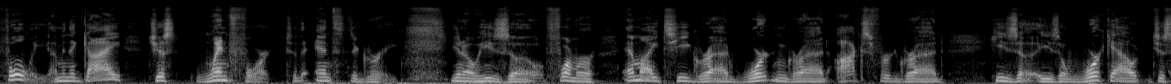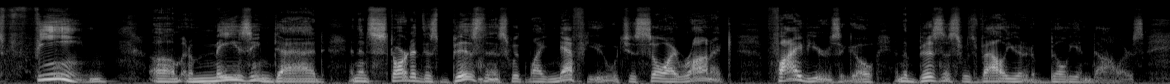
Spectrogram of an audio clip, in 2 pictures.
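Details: Adult man with ALS diagnosed four and a half years ago, advanced and nearing end stage, paralyzed from mid-throat down; speaks using a ventilator to inflate his lungs for some voice; dysarthria in amyotrophic lateral sclerosis.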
